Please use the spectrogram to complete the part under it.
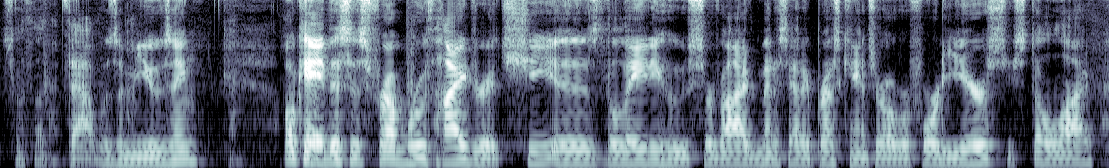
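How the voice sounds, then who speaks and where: A man's voice: mid-range voice, steady tone, fairly quick, fairly bright tone. Blunt, opinionated man lecturing informally. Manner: colloquial, emphatic, repeats points. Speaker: physician giving a lecture. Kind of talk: informal lecture commentary on quotes.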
